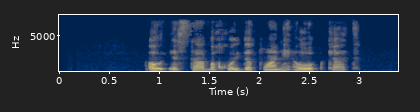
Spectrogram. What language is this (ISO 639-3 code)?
ckb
